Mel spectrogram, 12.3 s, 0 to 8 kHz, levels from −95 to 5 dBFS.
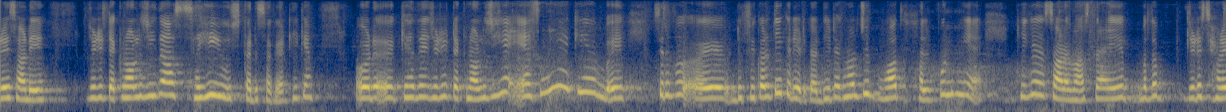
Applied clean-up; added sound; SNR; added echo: neural separator model SepFormer DNS4.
